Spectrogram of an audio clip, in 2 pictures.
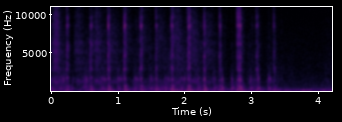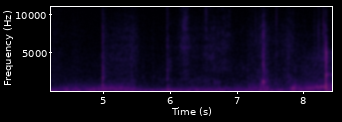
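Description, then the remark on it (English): A spray bottle mists water onto a shirt being ironed: a rapid run of short, crisp hissing spritzes as it is pumped over and over fills the first few seconds, then gives way to a low steady hum with a few scattered clicks. “I will do a spraying again.”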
